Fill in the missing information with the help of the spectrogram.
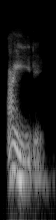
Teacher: Esta primera sílaba, el ay, definitivamente es tónica. Entonces, esto definitivamente aquí recae un tiempo marcado.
